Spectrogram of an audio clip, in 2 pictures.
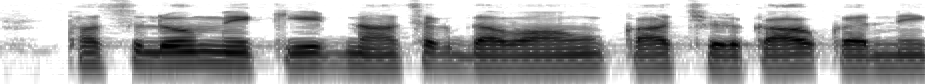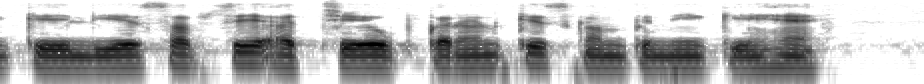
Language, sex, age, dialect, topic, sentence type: Hindi, male, 41-45, Garhwali, agriculture, question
